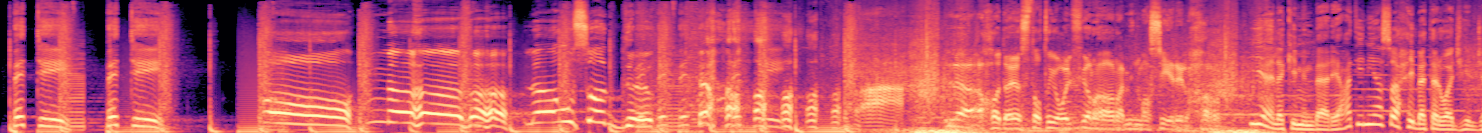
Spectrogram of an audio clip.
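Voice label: male, Egyptian Arabic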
